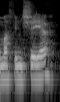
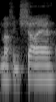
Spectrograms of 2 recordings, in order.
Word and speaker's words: Muffinshire: no um but uh you could also pronounce it muffin Shire as in a Shire horse so uh we've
